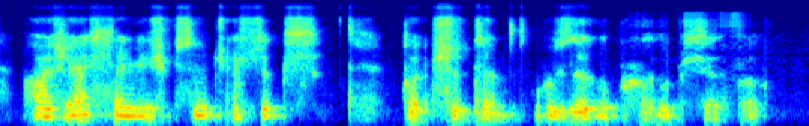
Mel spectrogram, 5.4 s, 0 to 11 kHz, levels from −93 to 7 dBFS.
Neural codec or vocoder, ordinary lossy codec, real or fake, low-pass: codec, 16 kHz, 2 kbps, FreqCodec, smaller model; Opus, 16 kbps; fake; 7.2 kHz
